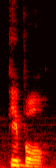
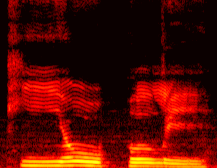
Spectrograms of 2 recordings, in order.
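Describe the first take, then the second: First: The word is said in its ordinary way. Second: Every letter is sounded out as spelled. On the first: It is the real everyday word. The speaker calls it right. "That's people" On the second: It is a trick for remembering the spelling. The speaker calls it wrong. "if I want to say it funny, that means I'm going to read every letter and the way that it looks"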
